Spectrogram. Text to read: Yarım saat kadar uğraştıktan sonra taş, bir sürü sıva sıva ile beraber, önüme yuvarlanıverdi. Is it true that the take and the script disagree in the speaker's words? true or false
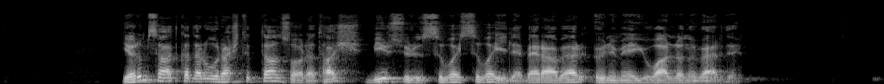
false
